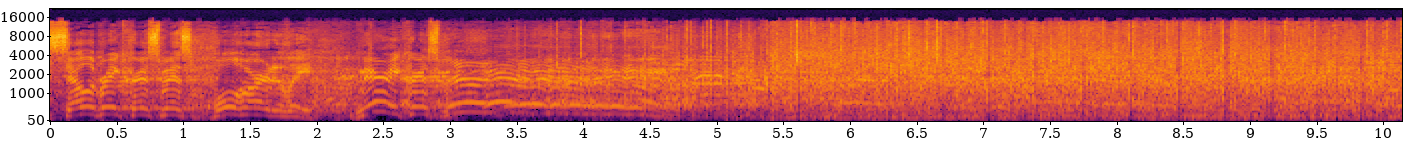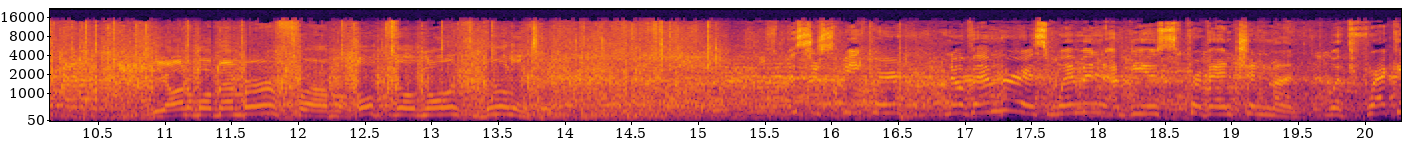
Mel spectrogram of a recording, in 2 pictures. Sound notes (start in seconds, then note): 8.1 some Applause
